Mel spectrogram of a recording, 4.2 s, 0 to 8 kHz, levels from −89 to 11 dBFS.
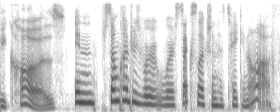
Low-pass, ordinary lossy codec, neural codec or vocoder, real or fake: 7.2 kHz; Opus, 32 kbps; none; real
